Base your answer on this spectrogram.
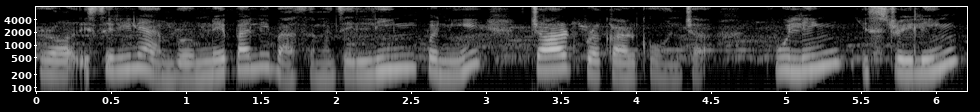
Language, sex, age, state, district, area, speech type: Nepali, female, 18-30, West Bengal, Alipurduar, rural, spontaneous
